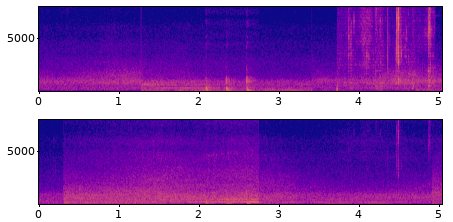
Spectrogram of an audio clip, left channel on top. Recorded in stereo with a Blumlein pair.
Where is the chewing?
50° left.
